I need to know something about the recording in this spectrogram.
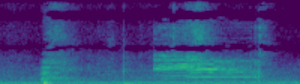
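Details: Domestic cat begging for food, following its owner around: a short tonal meow, with a brief sharp sound just before it, over a steady background hum.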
